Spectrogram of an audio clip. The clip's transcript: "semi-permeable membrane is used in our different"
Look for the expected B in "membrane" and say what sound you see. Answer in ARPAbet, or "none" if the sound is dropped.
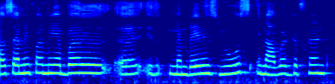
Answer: B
